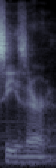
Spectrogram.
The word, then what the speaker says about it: CZUR: I think it's pronounced Caesar. I've heard people say C-Z-U-R or Caesar. I'm sticking with Caesar.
